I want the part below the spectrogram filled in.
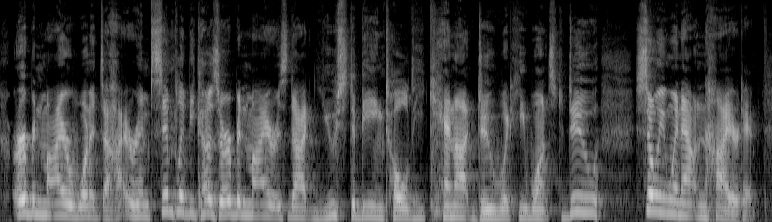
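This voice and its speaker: In a very clean recording with a silent background, a man speaks at a fairly quick pace. His high-pitched voice is bright and sharp, with lively intonation. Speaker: podcast host. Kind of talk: casual chat.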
